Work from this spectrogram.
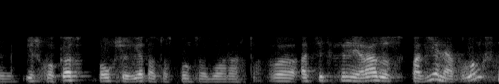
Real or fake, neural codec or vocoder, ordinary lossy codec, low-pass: real; none; AAC, 16 kbps; 3.6 kHz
